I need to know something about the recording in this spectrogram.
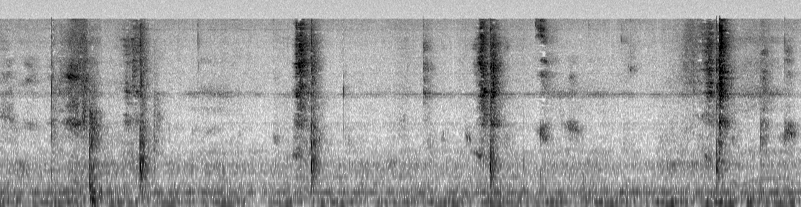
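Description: Small plastic dominoes clicking against each other as they are picked up and stacked one at a time: about five light, separate clicks spread over several seconds, over a faint steady hum.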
